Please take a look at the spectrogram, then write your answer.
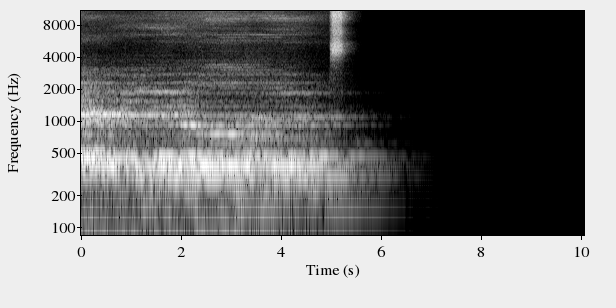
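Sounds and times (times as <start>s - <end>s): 
religious chant sung on a vowel: 0.0s - 6.1s.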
